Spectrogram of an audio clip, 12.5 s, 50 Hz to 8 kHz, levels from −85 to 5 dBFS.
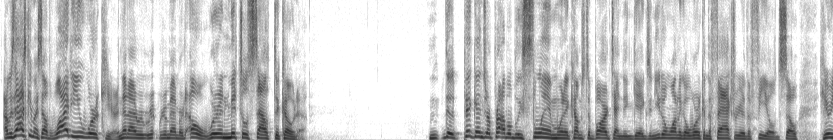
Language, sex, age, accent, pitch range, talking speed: English, male, 30-49, American, 160-255 Hz, 215 wpm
